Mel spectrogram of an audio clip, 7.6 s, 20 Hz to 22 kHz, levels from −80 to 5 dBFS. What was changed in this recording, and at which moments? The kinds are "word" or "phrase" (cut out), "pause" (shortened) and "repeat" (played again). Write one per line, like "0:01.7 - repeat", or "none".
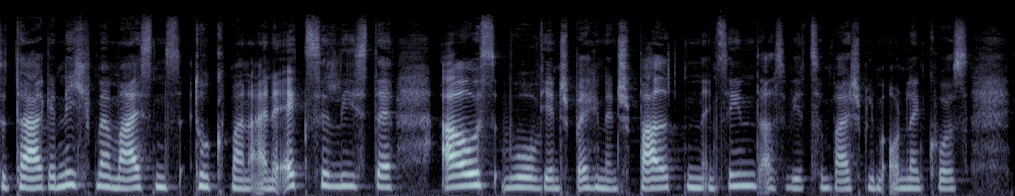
0:01.4 - pause
0:04.0 - word
0:05.3 - word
